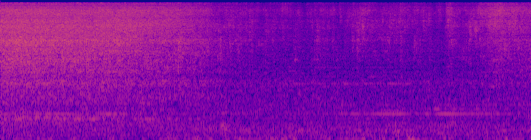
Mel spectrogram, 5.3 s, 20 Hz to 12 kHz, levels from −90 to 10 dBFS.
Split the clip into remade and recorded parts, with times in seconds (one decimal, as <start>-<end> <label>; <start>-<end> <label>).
0.0-5.3 recorded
